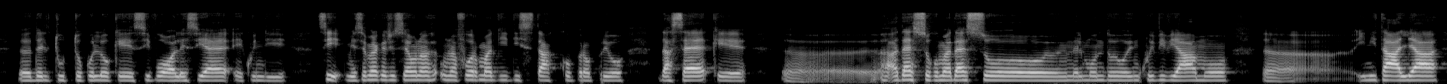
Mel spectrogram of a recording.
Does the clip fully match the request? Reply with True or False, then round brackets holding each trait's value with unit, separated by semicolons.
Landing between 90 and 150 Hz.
False (190 Hz)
